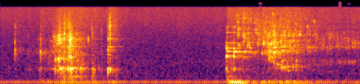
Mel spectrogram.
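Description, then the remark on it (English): A big glass mason jar used for drinking water is handled, with a few light clinks and knocks, then a sudden louder burst of sloshing, splashing water that tapers off. No one speaks. “We like mason jars to do things like your water.”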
